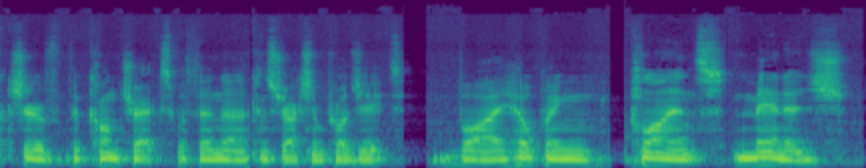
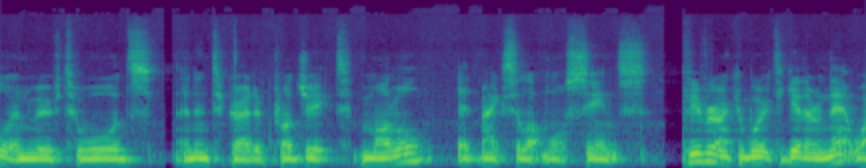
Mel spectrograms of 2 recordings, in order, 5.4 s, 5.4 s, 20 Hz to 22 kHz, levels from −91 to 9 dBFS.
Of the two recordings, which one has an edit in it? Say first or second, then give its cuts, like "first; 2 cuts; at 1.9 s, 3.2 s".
second; 3 cuts; at 1.0 s, 2.7 s, 4.3 s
